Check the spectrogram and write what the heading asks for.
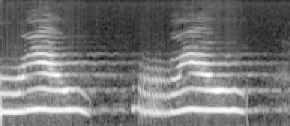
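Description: Two drawn-out cat meows, one after the other, each rising then falling in pitch. They sound fairly loud, with a short pause between them and no talking.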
